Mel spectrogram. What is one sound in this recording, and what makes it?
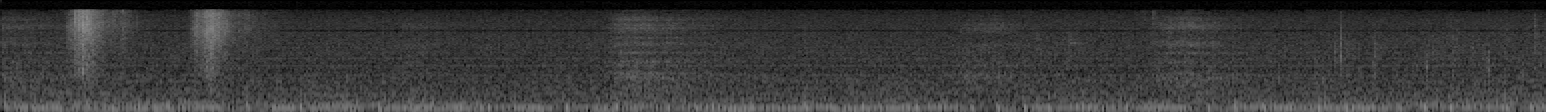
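Footsteps crunch slowly over dry ground.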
